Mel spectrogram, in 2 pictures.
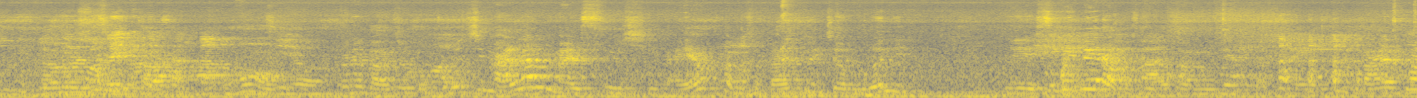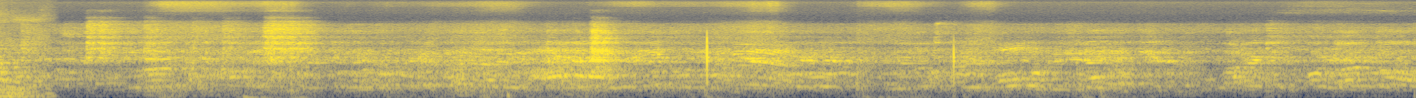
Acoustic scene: restaurant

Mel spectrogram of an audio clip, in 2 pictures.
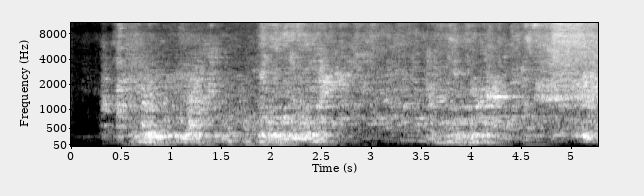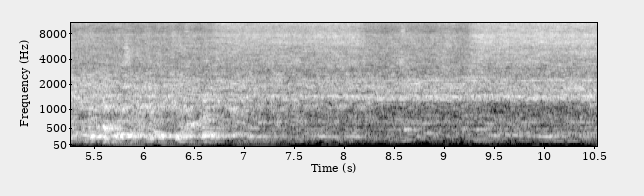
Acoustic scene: restroom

